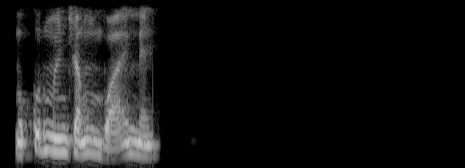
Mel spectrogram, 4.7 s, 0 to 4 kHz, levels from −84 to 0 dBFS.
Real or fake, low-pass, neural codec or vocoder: fake; 3.6 kHz; autoencoder, 48 kHz, 128 numbers a frame, DAC-VAE, trained on Japanese speech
